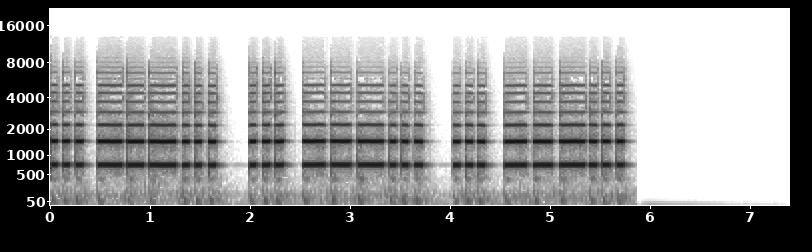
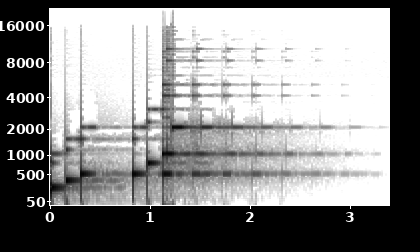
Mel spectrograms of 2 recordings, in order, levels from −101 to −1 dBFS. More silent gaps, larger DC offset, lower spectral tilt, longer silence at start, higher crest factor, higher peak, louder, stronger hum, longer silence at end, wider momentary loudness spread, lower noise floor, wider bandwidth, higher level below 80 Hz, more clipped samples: neither; neither; second, 0 dB/octave vs -3.5 dB/octave; about the same, 0 s vs 0 s; about the same, 12 dB vs 14 dB; about the same, -2 dBFS vs 0 dBFS; about the same, -12 LUFS vs -11 LUFS; neither; first, 1.65 s vs 1.5 s; second, 6 LU vs 23 LU; first, under -90 dBFS vs -71 dBFS; second, 8.6 kHz vs 16 kHz; about the same, -52 dBFS vs -52 dBFS; neither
